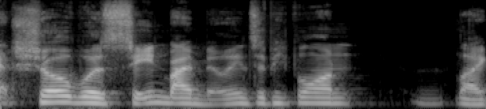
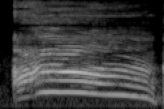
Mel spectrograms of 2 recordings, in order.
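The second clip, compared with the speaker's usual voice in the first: imitated scream. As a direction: let out a thin, high "ah" imitating her panic. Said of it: "that's when she's like".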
